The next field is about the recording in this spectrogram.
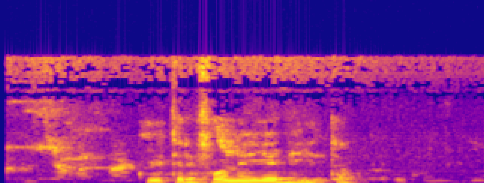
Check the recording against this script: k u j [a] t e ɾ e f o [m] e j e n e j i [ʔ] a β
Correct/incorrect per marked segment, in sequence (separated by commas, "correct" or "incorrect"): incorrect, incorrect, incorrect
